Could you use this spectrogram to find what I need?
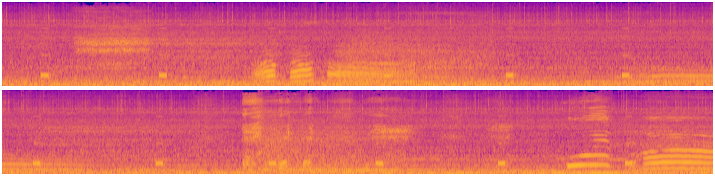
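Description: A small electric fan whirs steadily.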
